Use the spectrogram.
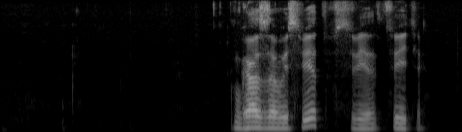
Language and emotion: Russian, neutral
